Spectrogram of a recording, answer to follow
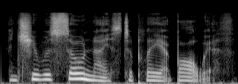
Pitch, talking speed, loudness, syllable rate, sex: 200 Hz, 250 wpm, -15 LUFS, 4.7 syllables/s, female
